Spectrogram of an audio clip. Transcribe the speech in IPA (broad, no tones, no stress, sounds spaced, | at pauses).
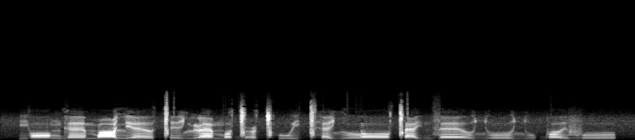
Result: j ɔː ŋ ɡ ɛː m ɑ lʲ ɛː ə̯ ǀ ɪ ʎ ɭ æ m ʌ ɡ͡ǀ ə˞ ǀʰ u j ǀʰ ɛ ʎ lː ɔː ǀ æ j n z ɛː ʊ̯ ʎ ʊː ʎ u b ʌː ɪ̯ v ʊː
